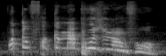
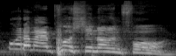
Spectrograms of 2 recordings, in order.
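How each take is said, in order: First: Much higher, exploding angry shout; furious. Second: Raised, louder bitter question; angry. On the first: Young man raging about being told to endure, much higher. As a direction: let the anger break loose. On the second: Young man venting at family, loud and higher. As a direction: demand it angrily, voice climbing. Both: Real, not acted. Angry outburst at grandma's advice.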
